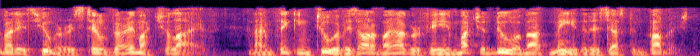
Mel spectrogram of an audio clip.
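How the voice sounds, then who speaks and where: Animated male host on vintage radio. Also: fairly low pitch. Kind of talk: 1950s radio retrospective narration. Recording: dull vintage 1950s radio recording.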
